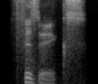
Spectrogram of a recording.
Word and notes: physics: British English

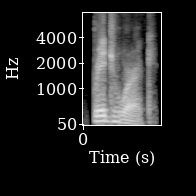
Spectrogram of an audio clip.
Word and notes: bridgework: American English

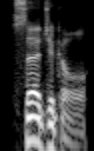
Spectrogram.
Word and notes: surgical: British English

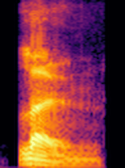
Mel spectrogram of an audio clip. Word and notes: lone: British English

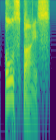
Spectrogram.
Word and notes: allspice: British English

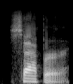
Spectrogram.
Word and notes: sapor: American English

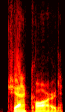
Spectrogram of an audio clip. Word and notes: Jacquard: American English

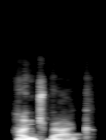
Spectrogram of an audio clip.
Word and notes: hunchback: Indian

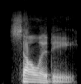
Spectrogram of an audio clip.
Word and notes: solidi: American English

